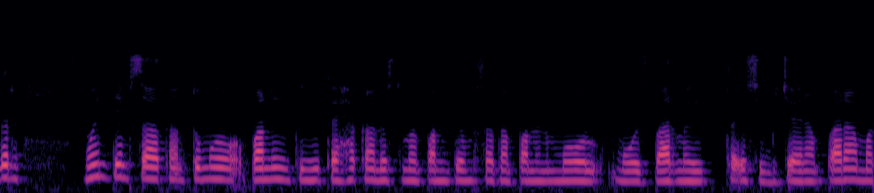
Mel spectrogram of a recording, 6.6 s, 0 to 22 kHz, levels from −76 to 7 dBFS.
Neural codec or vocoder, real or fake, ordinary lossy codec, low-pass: none; real; none; none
